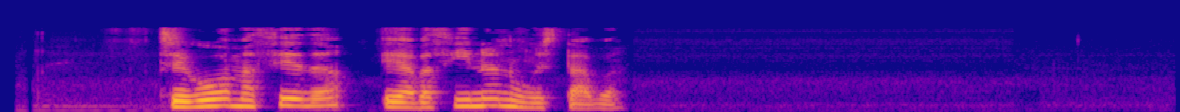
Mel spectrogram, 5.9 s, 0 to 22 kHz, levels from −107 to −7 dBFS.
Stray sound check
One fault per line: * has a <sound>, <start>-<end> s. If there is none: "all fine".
all fine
